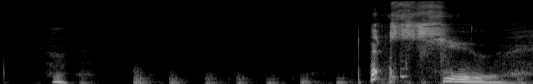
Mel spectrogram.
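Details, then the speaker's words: Stifled sneezes from a person with an itchy, tickly nose: a run of short, quick catching breaths builds to one loud, forceful sneeze, followed by a moaning exhale. "Oh my goodness. So tickly. Another sneeze."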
